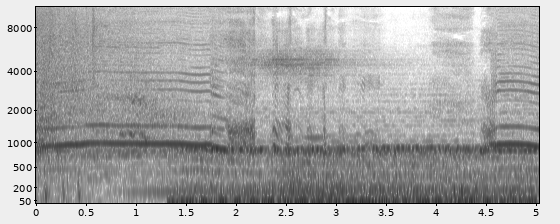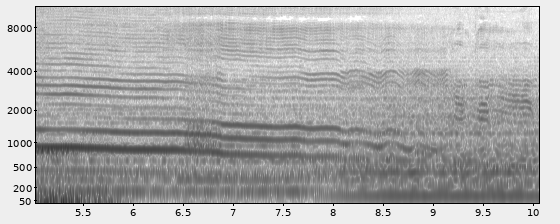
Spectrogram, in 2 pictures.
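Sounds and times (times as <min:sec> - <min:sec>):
high wailing voice: 0:01.3 - 0:06.6.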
